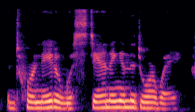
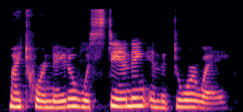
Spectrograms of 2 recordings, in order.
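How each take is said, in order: First: Said in the usual way. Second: Louder, dawning excitement on STANDING; amazed joy. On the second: A narrator's reading. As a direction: repeat it in happy disbelief. Amazed repeat, dog is back.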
